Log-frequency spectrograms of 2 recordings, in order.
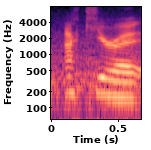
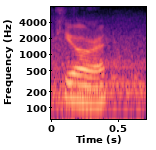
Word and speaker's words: Acura: Acura is the correct way with it being an American brand. That's how the Americans say it. I say Aura, but it's Acura.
